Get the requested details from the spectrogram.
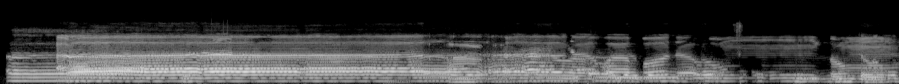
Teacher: Benar-benar datar ya nadanya.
